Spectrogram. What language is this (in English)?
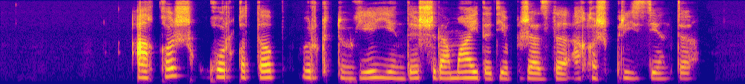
Kazakh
